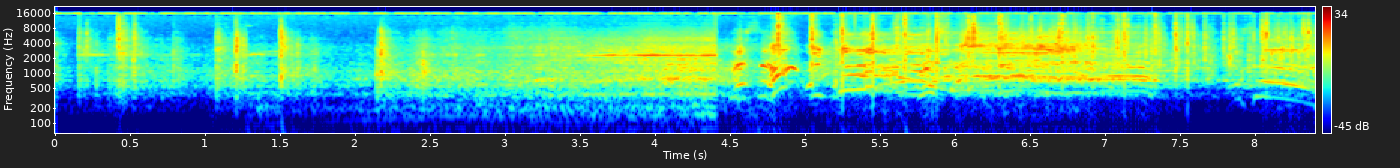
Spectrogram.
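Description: A large crowd shouts and clamours outdoors.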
